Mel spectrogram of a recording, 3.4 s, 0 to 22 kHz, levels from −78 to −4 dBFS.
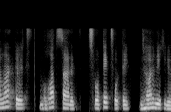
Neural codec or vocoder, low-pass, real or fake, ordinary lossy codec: codec, 16 kHz, 0.5 kbps, FreqCodec, smaller model; none; fake; none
